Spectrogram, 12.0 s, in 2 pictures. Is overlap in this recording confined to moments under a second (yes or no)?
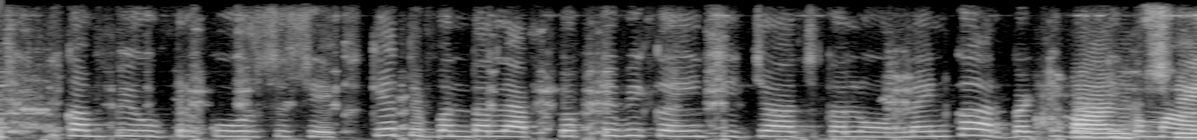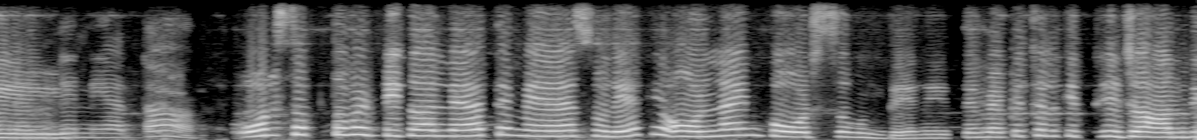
yes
